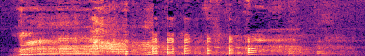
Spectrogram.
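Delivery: high, long uncontrollable laughing fit; helpless laughter. Real, not acted. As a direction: break into a laugh you can't stop. Overwhelmed by the letter.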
